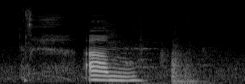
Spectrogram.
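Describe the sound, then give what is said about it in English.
A door creaks with a drawn-out squeal, then shuts with a soft, muffled thud. “And just close the door behind you, okay?”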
